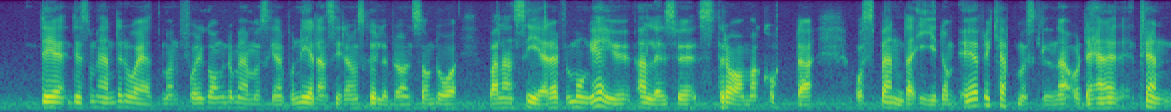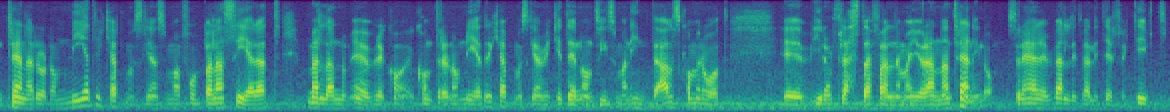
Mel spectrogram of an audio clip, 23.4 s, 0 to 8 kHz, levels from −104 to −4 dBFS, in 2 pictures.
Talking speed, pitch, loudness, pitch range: 205 wpm, 120 Hz, -21 LUFS, 115-135 Hz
